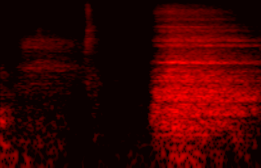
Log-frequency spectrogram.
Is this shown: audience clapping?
no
